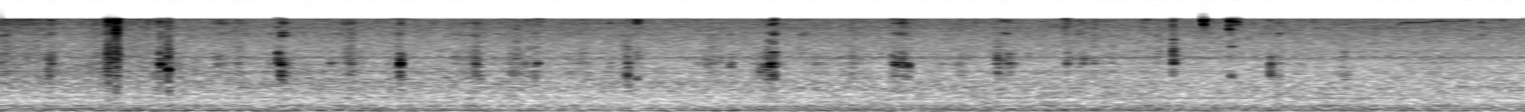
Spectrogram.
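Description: A person chewing breaded chicken fries dipped in barbecue sauce with the mouth closed, giving small irregular clicking, wet mouth sounds over a steady low background rumble.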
